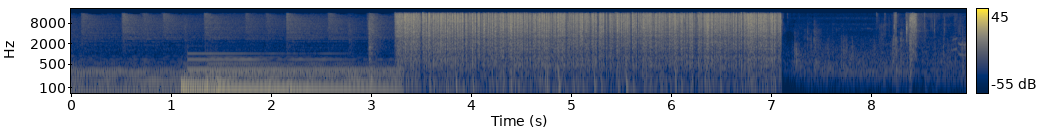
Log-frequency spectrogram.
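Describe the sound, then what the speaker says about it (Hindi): Diwali firecrackers go off in a loud, dense run of rapid crackling bursts that follows a brief tonal sound, then cut off sharply, leaving faint scattered noise. "उसके बाद हमने बहुत सारे पटाखे जलाए"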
